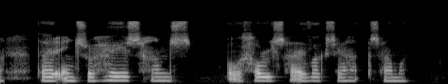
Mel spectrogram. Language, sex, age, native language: Icelandic, male, 14, Icelandic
